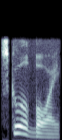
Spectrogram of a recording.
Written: schoolboy

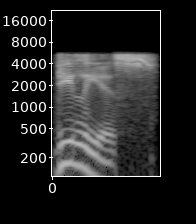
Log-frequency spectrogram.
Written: Delius

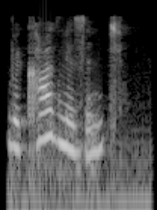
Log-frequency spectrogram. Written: recognizant

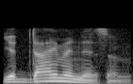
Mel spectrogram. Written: eudaimonism

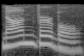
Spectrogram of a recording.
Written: nonverbal

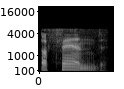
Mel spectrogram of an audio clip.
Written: offend

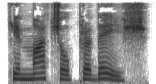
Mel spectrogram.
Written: himachal pradesh

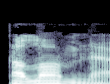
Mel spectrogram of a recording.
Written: kolomna

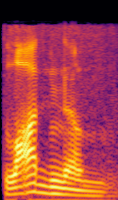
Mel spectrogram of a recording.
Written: laudanum

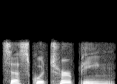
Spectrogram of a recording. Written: sesquiterpene

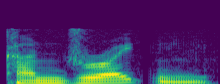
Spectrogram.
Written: chondroitin

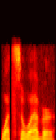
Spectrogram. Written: whatsoever

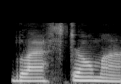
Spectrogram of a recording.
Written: blastoma

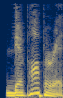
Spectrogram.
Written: depauperation

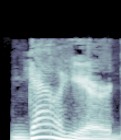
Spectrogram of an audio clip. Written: galliardly

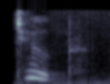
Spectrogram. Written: toup

